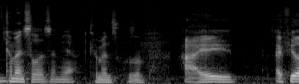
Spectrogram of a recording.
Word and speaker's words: commensalism: Commensalism? Commensalism, yeah.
